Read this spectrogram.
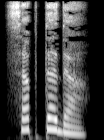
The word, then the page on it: ಸಪ್ತದ: Kannada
